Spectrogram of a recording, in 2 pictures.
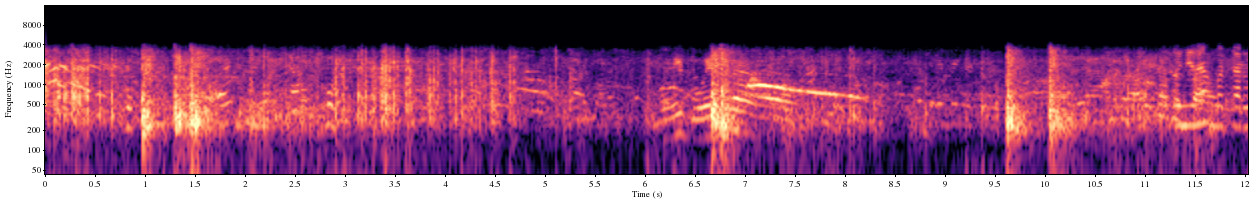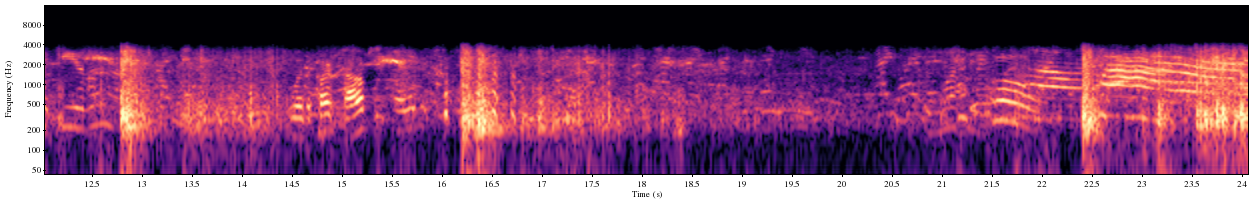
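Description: Fireworks boom and bang in the night sky.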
